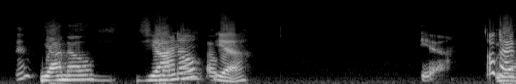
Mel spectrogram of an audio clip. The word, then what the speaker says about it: Llano: Lano or Lano. I don't. How do you say that? LL. Mm-hmm. LLANO. Okay. But how do you say that in Spanish? Yano.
